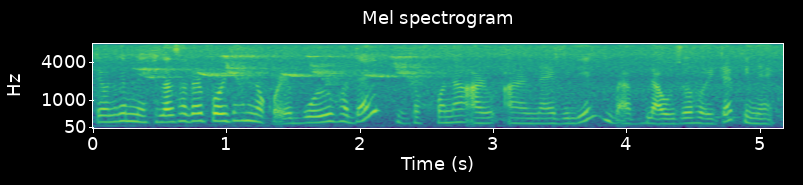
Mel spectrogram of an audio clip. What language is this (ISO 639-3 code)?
asm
